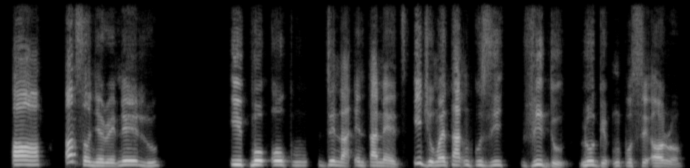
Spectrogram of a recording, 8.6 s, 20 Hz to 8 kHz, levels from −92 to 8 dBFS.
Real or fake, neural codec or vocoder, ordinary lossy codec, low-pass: fake; codec, 16 kHz, 0.8 kbps, ZipCodec; none; none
